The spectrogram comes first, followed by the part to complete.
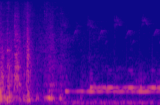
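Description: Birds chirping in short, repeated chirps over a steady, held two-note music chord that comes in about a second in. A few short clicks come in the first half-second.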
